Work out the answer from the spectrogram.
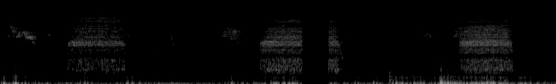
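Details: Barn owl at a webcam nest in Cabañeros National Park, Spain, during the 2023 breeding season: three rough, hissing screeches spaced about two seconds apart, with scattered short chirps and wheezes between them and a momentary dropout.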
